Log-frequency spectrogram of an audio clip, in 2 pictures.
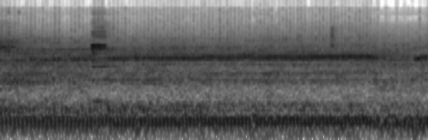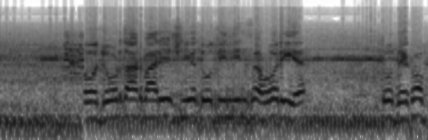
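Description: A motorbike engine hums steadily up close.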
